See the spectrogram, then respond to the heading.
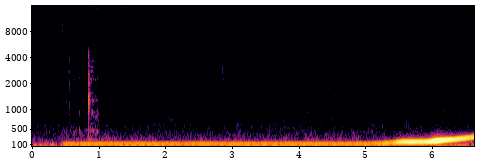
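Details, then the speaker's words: Mid-1930s Knight 98AE-184K six-inch electrodynamic loudspeaker, field coil energized, after shim repair: signal-generator sine near 100 Hz then sweeping up, clean with no buzz, rubbing or rattle at 100 or 200 Hz; cone moves freely. "okay no rubbing now we're buzz rattle at 100 hertz or 200 hertz"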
